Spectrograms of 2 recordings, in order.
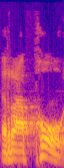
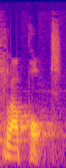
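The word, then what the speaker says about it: rapport: you say moral and you say rapo not raport and not morale morale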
